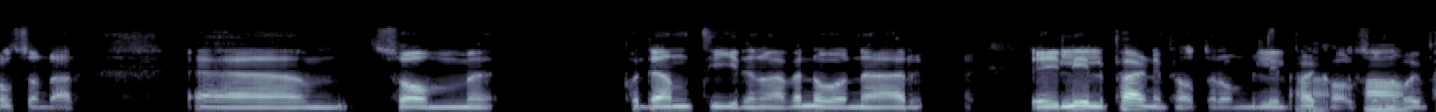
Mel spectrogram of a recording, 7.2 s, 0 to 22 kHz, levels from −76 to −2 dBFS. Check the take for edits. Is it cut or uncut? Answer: uncut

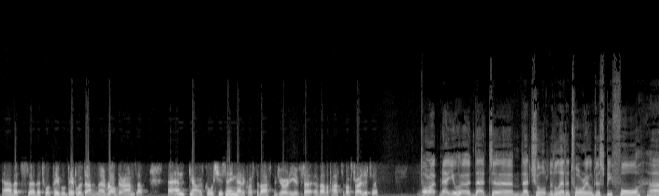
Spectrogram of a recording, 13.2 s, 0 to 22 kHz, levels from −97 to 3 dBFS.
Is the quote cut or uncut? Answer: uncut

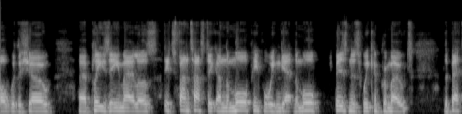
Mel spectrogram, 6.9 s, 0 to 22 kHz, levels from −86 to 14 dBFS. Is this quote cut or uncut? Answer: cut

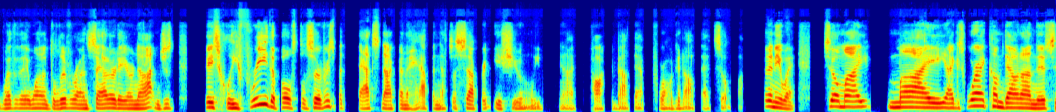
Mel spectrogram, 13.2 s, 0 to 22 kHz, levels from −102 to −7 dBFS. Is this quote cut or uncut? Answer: uncut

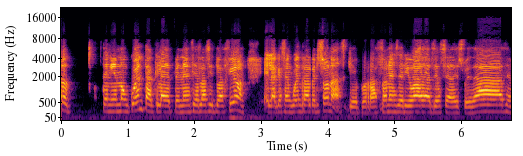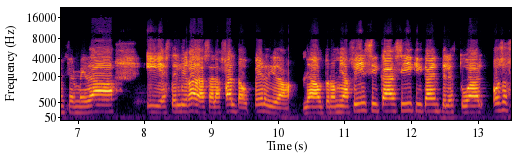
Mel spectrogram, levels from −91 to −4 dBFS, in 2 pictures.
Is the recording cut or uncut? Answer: cut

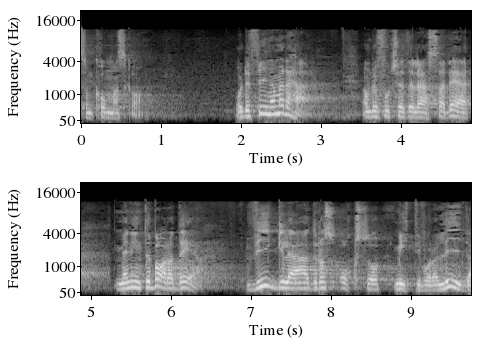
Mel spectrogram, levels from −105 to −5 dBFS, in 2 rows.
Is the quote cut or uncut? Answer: cut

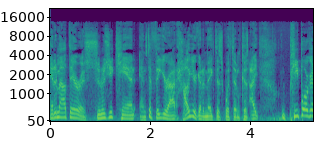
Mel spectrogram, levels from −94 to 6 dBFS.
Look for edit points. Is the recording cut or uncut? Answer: cut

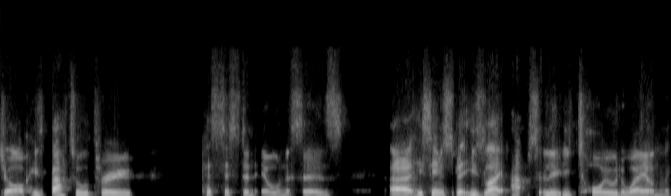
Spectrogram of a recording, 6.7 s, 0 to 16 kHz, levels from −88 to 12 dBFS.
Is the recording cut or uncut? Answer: uncut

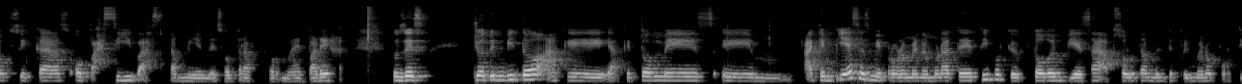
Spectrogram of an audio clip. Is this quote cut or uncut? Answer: cut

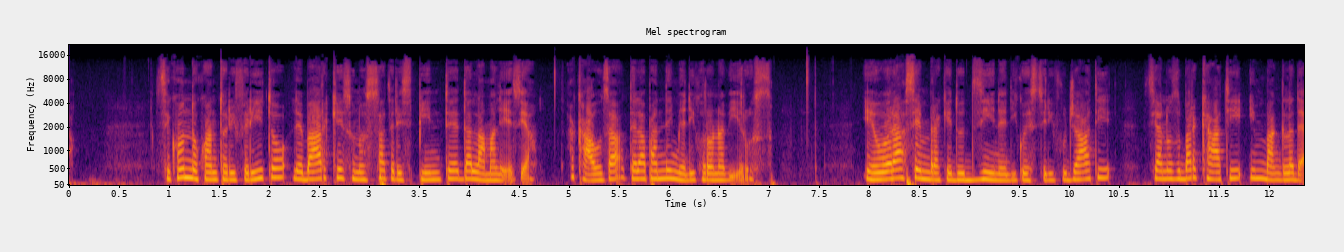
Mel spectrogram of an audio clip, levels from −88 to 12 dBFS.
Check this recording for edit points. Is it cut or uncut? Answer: uncut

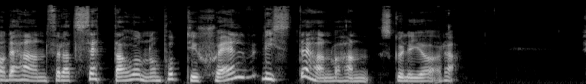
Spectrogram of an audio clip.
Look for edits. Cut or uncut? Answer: cut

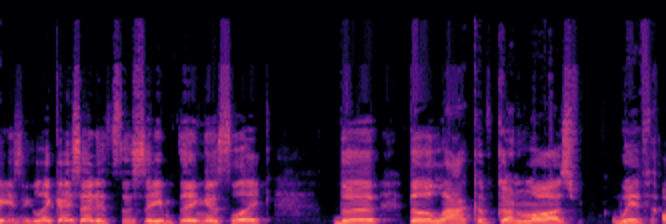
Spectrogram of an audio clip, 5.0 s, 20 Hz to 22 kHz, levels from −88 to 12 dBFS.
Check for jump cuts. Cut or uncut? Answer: uncut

